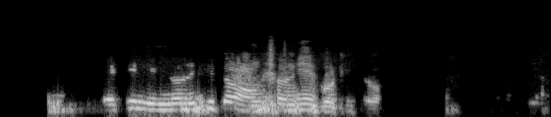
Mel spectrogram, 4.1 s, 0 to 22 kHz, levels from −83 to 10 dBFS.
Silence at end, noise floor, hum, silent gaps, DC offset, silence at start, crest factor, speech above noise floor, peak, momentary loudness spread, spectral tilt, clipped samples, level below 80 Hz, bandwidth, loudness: 1.3 s; -74 dBFS; none; none; under 0.1%; 0.35 s; 12 dB; 63 dB; -2 dBFS; 16 LU; -10.5 dB/octave; under 0.1%; -46 dBFS; 5.6 kHz; -12 LUFS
